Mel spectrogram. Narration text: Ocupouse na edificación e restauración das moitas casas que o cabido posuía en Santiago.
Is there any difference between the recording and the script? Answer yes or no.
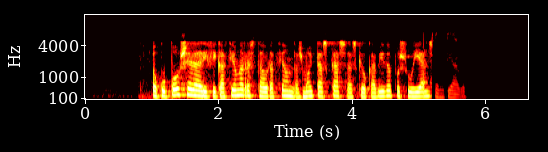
yes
